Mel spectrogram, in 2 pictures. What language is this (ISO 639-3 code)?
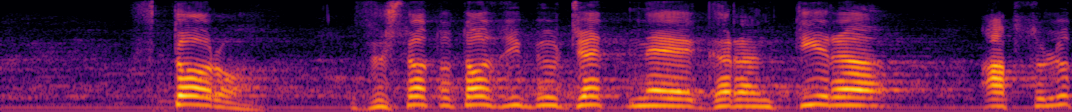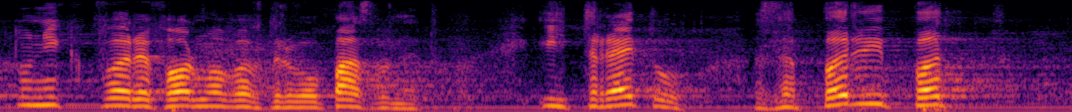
bul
